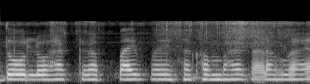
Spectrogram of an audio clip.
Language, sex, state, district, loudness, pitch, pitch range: Hindi, female, Jharkhand, Garhwa, -16 LUFS, 230 Hz, 225-230 Hz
